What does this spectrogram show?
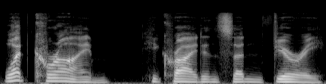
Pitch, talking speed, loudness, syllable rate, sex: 120 Hz, 130 wpm, -17 LUFS, 3.5 syllables/s, male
